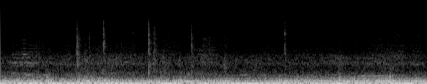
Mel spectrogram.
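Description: Steady low rumble of a Honda car's engine and road noise, heard inside the cabin while it drives along.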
